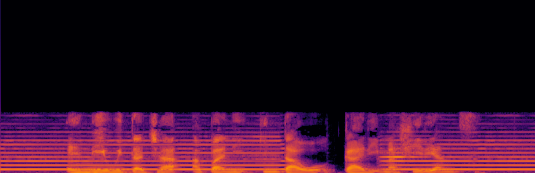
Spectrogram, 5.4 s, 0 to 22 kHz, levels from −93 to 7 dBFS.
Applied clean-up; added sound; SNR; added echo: none; Bowed string instrument; 2 dB; none.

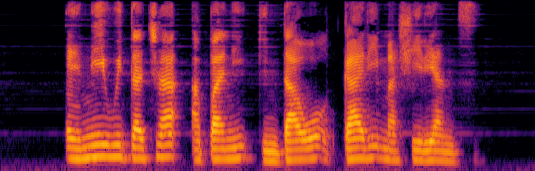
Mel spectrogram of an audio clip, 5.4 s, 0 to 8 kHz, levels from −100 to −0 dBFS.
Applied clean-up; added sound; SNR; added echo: neural mask model DeepFilterNet 3.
